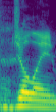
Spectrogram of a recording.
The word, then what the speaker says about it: Ghislaine: It's pronounced Jolaine, but it is spelled like Ghislaine.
